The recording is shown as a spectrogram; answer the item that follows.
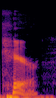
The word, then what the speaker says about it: char: is the type of char you may hear people pronounce it as type care since it is short for character but I've always pronounced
